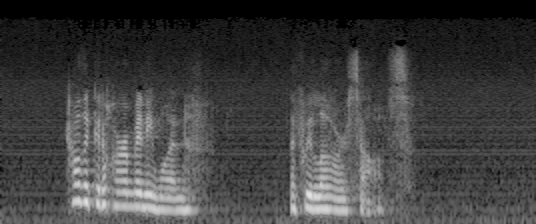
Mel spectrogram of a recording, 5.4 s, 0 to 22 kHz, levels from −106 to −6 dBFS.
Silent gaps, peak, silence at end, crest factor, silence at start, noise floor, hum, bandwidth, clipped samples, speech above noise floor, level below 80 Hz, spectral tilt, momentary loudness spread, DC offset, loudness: none; -12 dBFS; 1.3 s; 20 dB; 0.65 s; -63 dBFS; none; 10.5 kHz; under 0.1%; 35 dB; -68 dBFS; -6.5 dB/octave; 20 LU; under 0.1%; -29 LUFS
